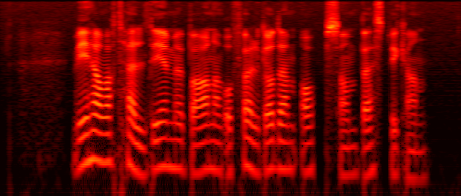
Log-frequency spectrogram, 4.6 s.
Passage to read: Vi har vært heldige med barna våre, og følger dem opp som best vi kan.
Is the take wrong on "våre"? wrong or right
wrong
